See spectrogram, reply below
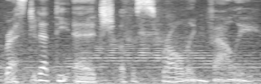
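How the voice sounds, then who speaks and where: A woman's voice: on the low side, fairly even intonation, moderate pace, gravelly, over loud music, poor audio. A woman narrating an audiobook in a solemn, poetic, dramatic style.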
